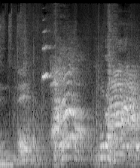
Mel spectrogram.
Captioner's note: thud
